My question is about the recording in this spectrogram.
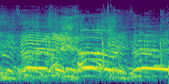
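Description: Many men's voices shouting a chant together, overlapping and hoarse, as a crowd of bearers heaves a portable Shinto shrine (mikoshi) along on their shoulders.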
